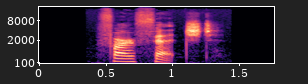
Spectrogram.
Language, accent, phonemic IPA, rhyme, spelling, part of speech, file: English, US, /fɑɹˈfɛt͡ʃt/, -ɛtʃt, far-fetched, adjective, En-us-far-fetched.ogg
- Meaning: 1. Brought from far away 2. Implausible; not likely; difficult to believe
